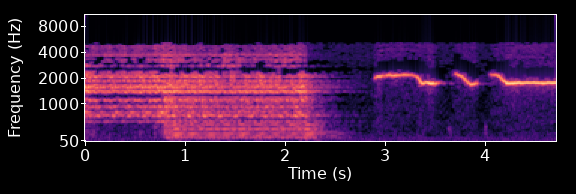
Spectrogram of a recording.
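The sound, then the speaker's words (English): After a brief loud, buzzy blast of sound, someone whistles a clear call in three quick phrases with sliding, swooping pitch, loud, with no talking. “Sounds like a pal of yours whistling for you, doesn't it?”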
